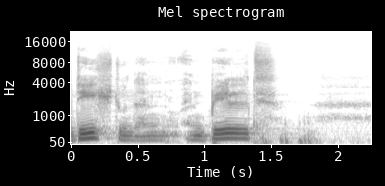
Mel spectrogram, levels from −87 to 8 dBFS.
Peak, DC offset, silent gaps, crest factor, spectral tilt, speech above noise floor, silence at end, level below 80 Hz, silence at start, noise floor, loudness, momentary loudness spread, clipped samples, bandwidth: -18 dBFS; under 0.1%; none; 16 dB; -6.5 dB/octave; 24 dB; 0.45 s; -60 dBFS; 0 s; -57 dBFS; -35 LUFS; 19 LU; under 0.1%; 14 kHz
